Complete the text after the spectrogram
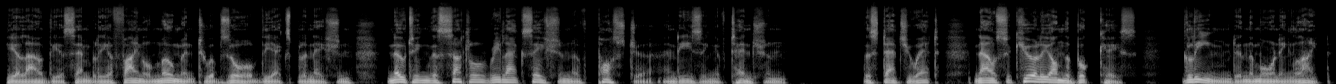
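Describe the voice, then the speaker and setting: Very deep-voiced man narrating a story. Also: a little mellow, no echo, studio quality. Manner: measured, formal storytelling. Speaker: audiobook narrator. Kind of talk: scripted mystery story narration.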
